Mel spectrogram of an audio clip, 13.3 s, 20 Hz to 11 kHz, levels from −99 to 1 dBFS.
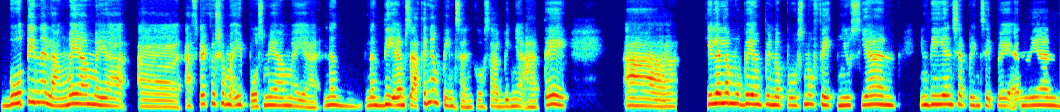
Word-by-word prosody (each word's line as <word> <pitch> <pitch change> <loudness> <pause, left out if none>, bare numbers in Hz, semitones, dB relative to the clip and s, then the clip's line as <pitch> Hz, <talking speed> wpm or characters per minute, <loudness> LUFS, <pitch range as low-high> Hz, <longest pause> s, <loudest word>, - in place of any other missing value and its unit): buti 290 +9 +2
nalang 240 -9 +1
maya-maya, 255 -6 +2
ah, 185 -2 -5
after 235 +6 -2
ko 285 - -1
siya 285 -1 0
maipost 235 -6 -2
maya-maya 220 -8 -1
nag 235 0 +1 0.3
nag 230 +1 0
DM 235 -2 +4
sakin 290 +6 0
yung 295 - -4
pinsan 195 -5 -4
ko 190 +1 -8
sabi 195 +1 -5
niya, 200 -2 -6 0.2
"Ate, 235 +4 0 0.7
ah, 205 -4 +1 0.4
kilala 290 +2 +7
mo 280 -1 +3
ba 270 +1 +5
yung 255 - +2
pinopost 230 -1 -1
mo 265 - 0
fake 235 -3 -1
news 230 0 +1
yan, 245 -2 +3 0.3
hindi 250 +2 +3
yan 255 - +2
siya 255 -2 -3
prinsipe 220 -2 -4
ano 220 +3 -2
yan, 230 -2 +1
230 Hz, 160 wpm, -19 LUFS, 210-255 Hz, 0.7 s, kilala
